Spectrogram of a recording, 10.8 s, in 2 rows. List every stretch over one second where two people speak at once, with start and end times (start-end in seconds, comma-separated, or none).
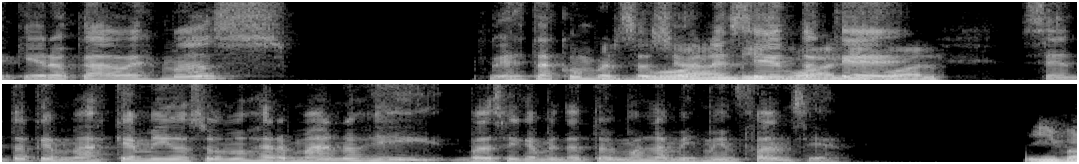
3.1-4.7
